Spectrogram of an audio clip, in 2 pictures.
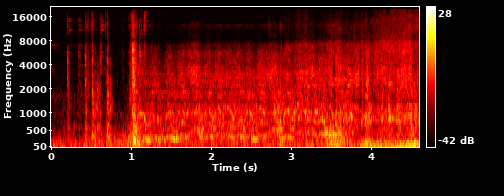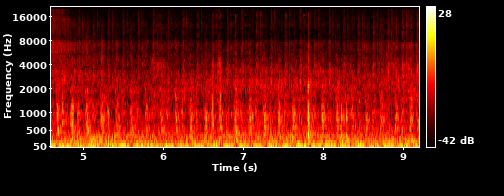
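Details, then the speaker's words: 1998 Chevrolet Sierra 350 V8 after spinning rod bearings on White Bird grade, restarted cooled down: fast uneven knock about two to three per second at idle; teardown found one burned, blue rod bearing and one loose. "I kind of want to see if the knock has gone away because it's cooled down again, but either way it's probably gonna make some sort of noise, so we'll see what it sounds like here."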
